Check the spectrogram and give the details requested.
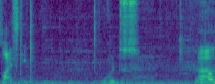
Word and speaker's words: Slyastique: Slyastique would be S-L-Y-A-S, and then teach. But it's pronounced Slyastique.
